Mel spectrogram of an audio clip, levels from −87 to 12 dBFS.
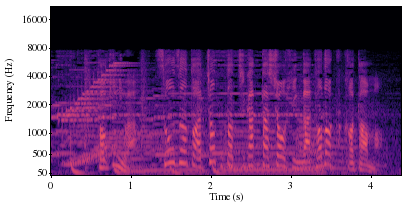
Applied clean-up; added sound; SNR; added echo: none; none; none; none.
